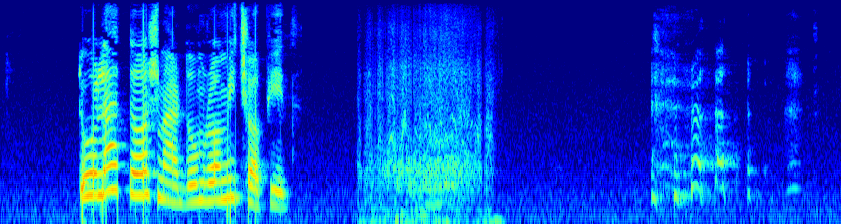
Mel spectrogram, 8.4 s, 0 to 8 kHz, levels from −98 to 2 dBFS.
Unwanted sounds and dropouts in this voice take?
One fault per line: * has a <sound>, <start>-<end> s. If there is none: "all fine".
* has a squeak, 3.6-5.1 s
* has a laugh, 6.5-8.1 s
